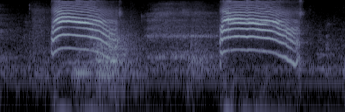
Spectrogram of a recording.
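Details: Pet cat meowing indoors: two loud, drawn-out meows, each rising then falling in a clear arc and lasting under a second, separated by a softer murmur.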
